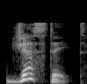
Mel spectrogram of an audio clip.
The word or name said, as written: gestate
